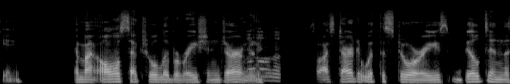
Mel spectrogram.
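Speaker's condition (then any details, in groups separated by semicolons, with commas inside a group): No condition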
